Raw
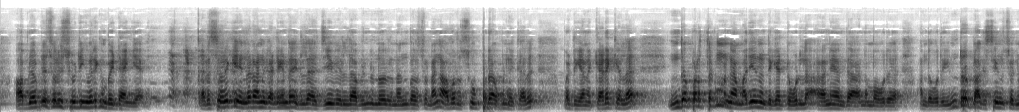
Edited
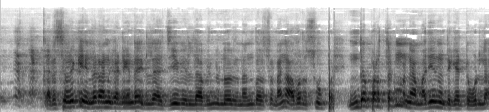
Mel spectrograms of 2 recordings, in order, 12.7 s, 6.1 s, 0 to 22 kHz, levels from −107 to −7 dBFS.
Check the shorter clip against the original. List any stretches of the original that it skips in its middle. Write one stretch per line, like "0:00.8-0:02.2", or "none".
0:06.1-0:08.2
